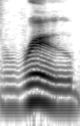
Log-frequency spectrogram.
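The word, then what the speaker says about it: R/B: It's not RB, it's Rube. Apparently, that's how you're supposed to pronounce it.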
